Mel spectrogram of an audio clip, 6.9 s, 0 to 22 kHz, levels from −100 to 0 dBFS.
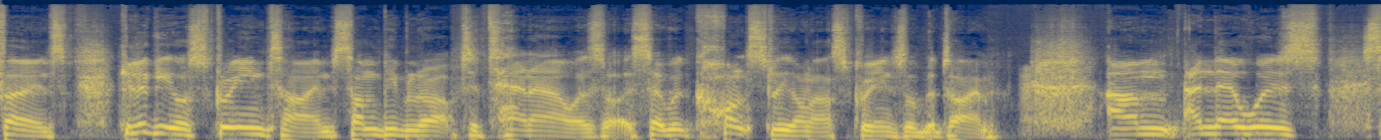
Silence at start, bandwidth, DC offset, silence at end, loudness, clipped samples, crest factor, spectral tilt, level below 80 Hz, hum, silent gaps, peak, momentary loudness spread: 0 s; 19.5 kHz; 1%; 0 s; -11 LUFS; under 0.1%; 10 dB; -3.5 dB/octave; -42 dBFS; none; none; -2 dBFS; 3 LU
